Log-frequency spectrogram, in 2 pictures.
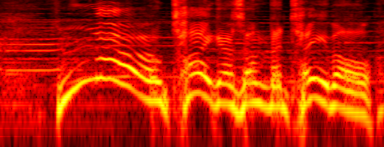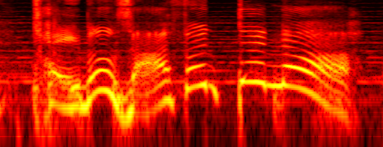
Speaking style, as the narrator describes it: Chen roared

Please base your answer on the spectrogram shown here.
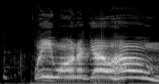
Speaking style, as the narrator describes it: they shouted to Columbus

